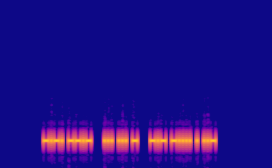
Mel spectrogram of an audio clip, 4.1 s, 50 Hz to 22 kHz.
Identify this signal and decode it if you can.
Morse code, heard as a keyed tone, about 41 wpm, 700 Hz. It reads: CQ SST K6EU
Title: K1USN SST QSO Practice - 45wpm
